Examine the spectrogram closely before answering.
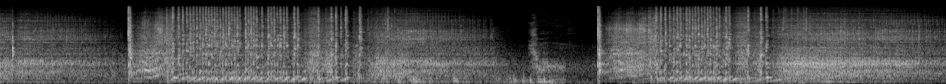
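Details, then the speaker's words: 1965 Ford F100 buried for over 50 years, first start attempts: cranking churns, catches briefly with ragged firing, then dies, needing heavy pumping; owner suspects not enough fuel or too much air; hard starting. "it's uh it's still not getting enough gas down in there for some reason or we're getting too much air i guess is what it would be yeah because i'm having to really pump on it"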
